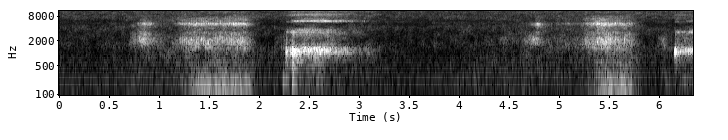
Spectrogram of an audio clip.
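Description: Two slow breathing cycles, each with a rough, rattling snore on the in-breath and a softer breath out, about 20 breaths a minute.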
